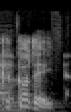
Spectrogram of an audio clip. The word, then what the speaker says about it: Kirkcudbright: It's like Kirkcuddy.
